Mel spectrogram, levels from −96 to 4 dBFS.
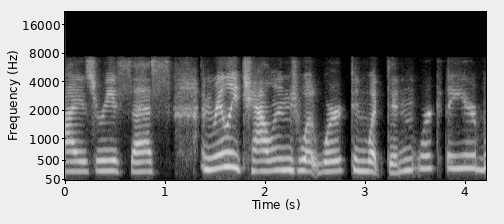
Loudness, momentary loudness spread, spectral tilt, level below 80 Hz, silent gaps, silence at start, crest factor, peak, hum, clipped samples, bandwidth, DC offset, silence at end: -20 LUFS; 9 LU; -2.5 dB/octave; -72 dBFS; none; 0 s; 16 dB; -4 dBFS; none; under 0.1%; 7.6 kHz; under 0.1%; 0 s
